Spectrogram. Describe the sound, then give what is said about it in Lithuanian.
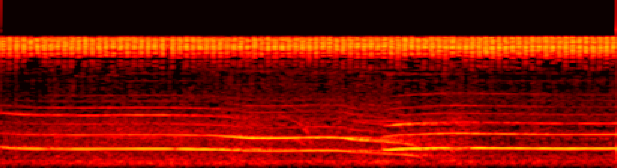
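Wolves howl in long, sustained, loud tones. The howls glide gently downward, and a second overlapping howl joins in partway through, rising briefly before both hold steady again. “Oi, kas čia? Tai vilkas.”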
